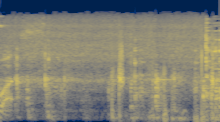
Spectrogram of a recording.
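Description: French fries frying in a pan of hot oil, a steady sizzle, with a few light clicks.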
